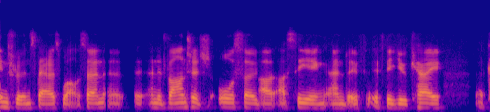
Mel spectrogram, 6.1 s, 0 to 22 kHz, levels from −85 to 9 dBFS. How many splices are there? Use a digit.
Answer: 2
